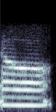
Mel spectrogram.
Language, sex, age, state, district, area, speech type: Assamese, female, 18-30, Assam, Tinsukia, urban, conversation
